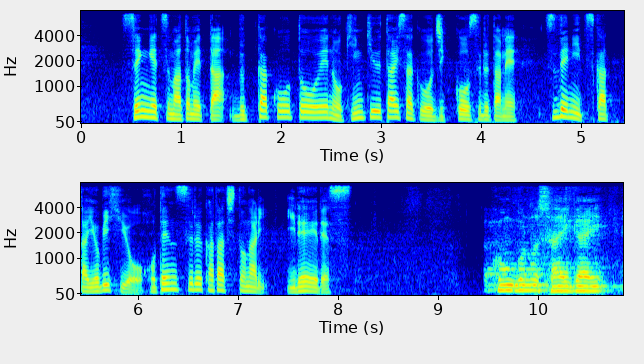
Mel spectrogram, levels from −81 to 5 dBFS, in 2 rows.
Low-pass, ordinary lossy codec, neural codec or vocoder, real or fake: 7.2 kHz; none; none; real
